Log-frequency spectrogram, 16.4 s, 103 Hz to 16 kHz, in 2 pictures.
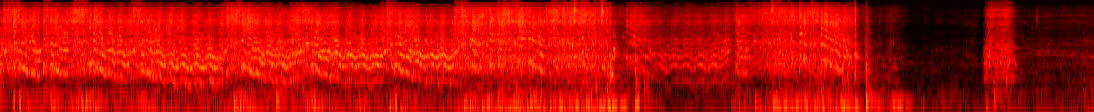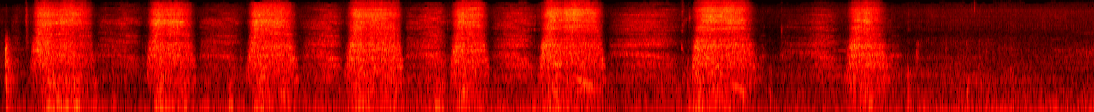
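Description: A 1984 Ford LTD Crown Victoria's fuel-injected V8 cranking and running roughly for about five seconds, then a string of short sharp bursts, roughly one every half second to second, as it backfires up through the Central Fuel Injection unit with flames flaring from the top of the engine. The backfiring points to the fuel delivery trouble the car is being worked on for.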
